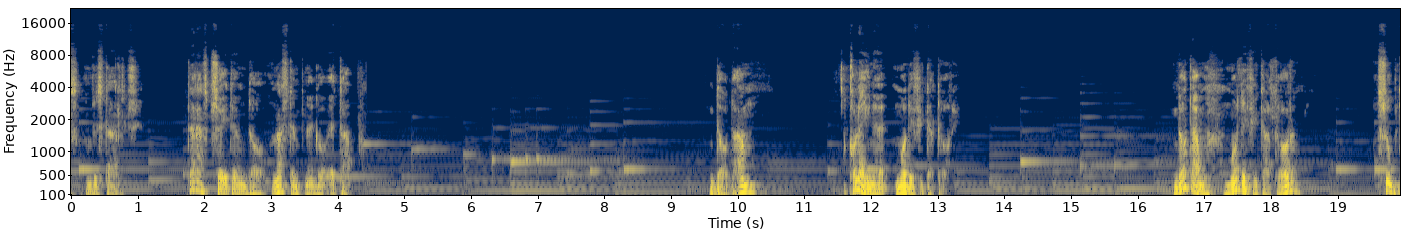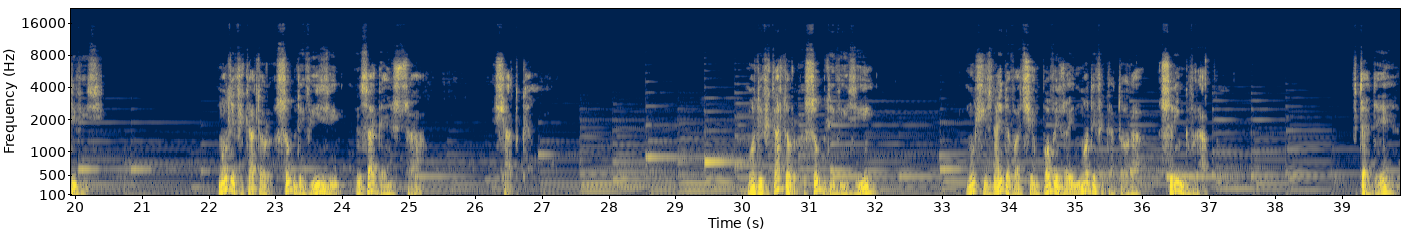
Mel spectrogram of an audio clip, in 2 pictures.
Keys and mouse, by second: 4.3 Tab, 5.9 middle click, 6.1 middle click, 6.3 shift+middle click, 6.6 KP_1, 7.0 KP_6, 7.3 KP_6, 8.2 KP_4, 14.5 click, 18.8-21.2 drag, 37.0-38.1 drag.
